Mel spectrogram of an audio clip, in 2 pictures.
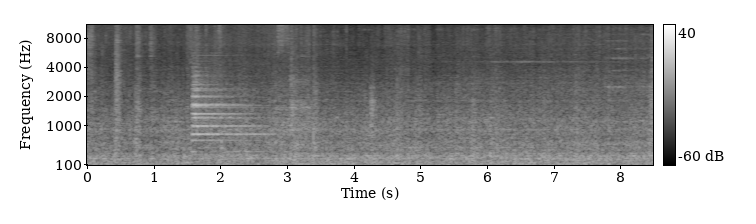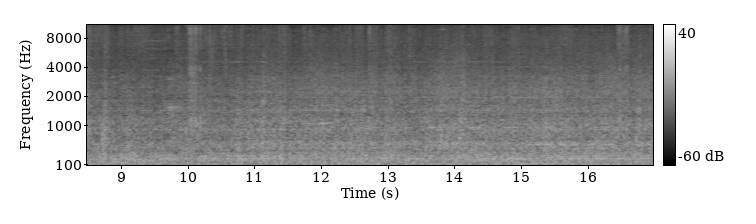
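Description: Narrow-gauge Oigawa Railway Ikawa Line train running on the Abt rack incline, a steady rumble of wheels and drive with occasional clicks. A short horn toot lasting about a second comes about a second and a half in.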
